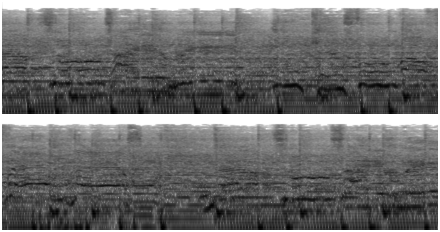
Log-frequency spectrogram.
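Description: Rock song playing, with a singer's voice over guitar and drums.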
